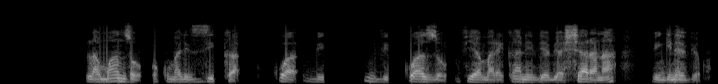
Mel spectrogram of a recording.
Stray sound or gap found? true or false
false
